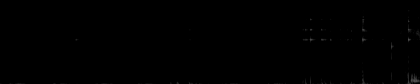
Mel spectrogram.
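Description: A clear, hollow glass drink bottle about 30 cm tall, apparently empty, with a blue and yellow label, is held in one hand and tapped about 13 times. Each tap gives a short, bright glassy clink with high ringing tones that die away quickly. The taps come at an uneven pace and grow louder and denser toward the end.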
